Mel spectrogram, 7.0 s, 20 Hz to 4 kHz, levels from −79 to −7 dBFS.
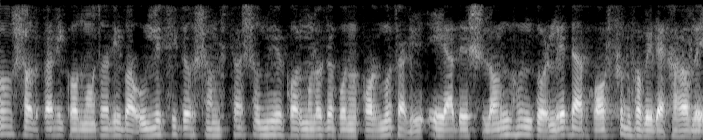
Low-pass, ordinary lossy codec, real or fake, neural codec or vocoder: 3.6 kHz; none; fake; codec, 16 kHz in and 24 kHz out, 1.1 kbps, FireRedTTS-2 codec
